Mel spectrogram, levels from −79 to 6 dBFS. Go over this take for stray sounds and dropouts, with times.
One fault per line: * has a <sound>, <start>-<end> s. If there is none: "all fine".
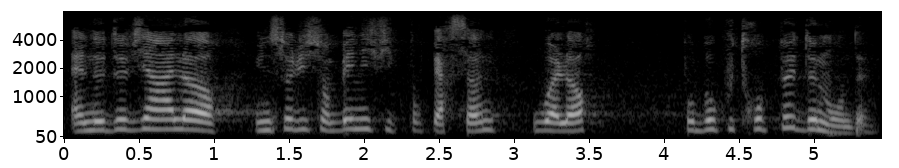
all fine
